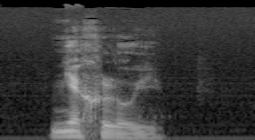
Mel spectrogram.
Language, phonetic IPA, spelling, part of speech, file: Polish, [ˈɲɛxluj], niechluj, noun, Pl-niechluj.ogg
